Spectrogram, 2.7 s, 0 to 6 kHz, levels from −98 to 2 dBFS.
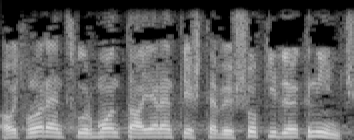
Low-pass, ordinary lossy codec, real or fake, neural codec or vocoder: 5.4 kHz; none; real; none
